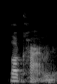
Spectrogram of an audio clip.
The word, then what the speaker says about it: Tulkarm: And they also found, unfortunately, tunnels in how do you pronounce the name? Tulkarm? Yeah, total crime. Tulkarm.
